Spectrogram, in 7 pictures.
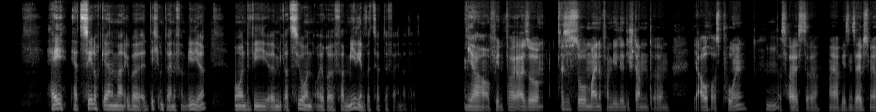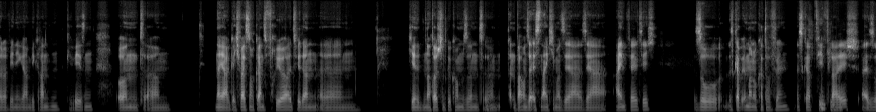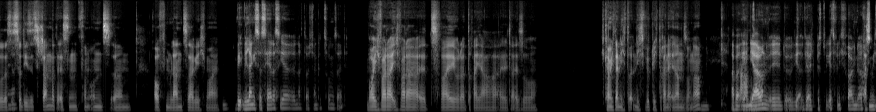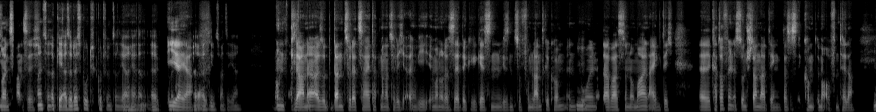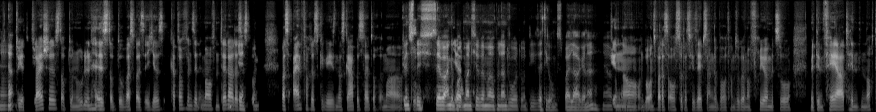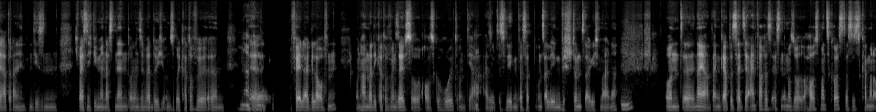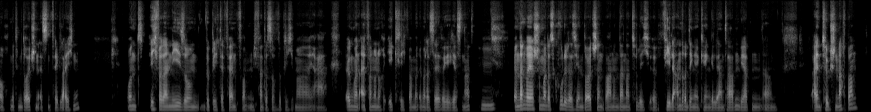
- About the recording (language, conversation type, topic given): German, podcast, Wie hat Migration eure Familienrezepte verändert?
- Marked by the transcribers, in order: unintelligible speech; laughing while speaking: "isst"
